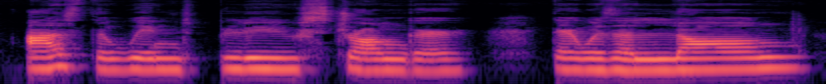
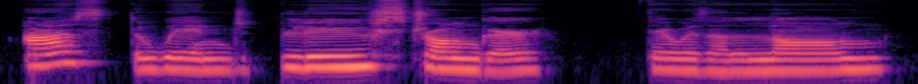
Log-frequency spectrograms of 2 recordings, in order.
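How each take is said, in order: Both takes have the same delivery.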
